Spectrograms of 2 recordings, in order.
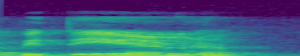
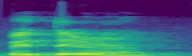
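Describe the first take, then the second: First: The second syllable has a long vowel. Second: The second syllable has a short vowel. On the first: The speaker calls it right. "यदि आप दा की मात्रा को थोड़ा खींचेंगे तभी ये विदीर्ण बनेगा" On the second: The speaker calls it wrong. "अब बच्चे क्या करते हैं, विदीर्ण ऐसा बोल देते हैं"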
